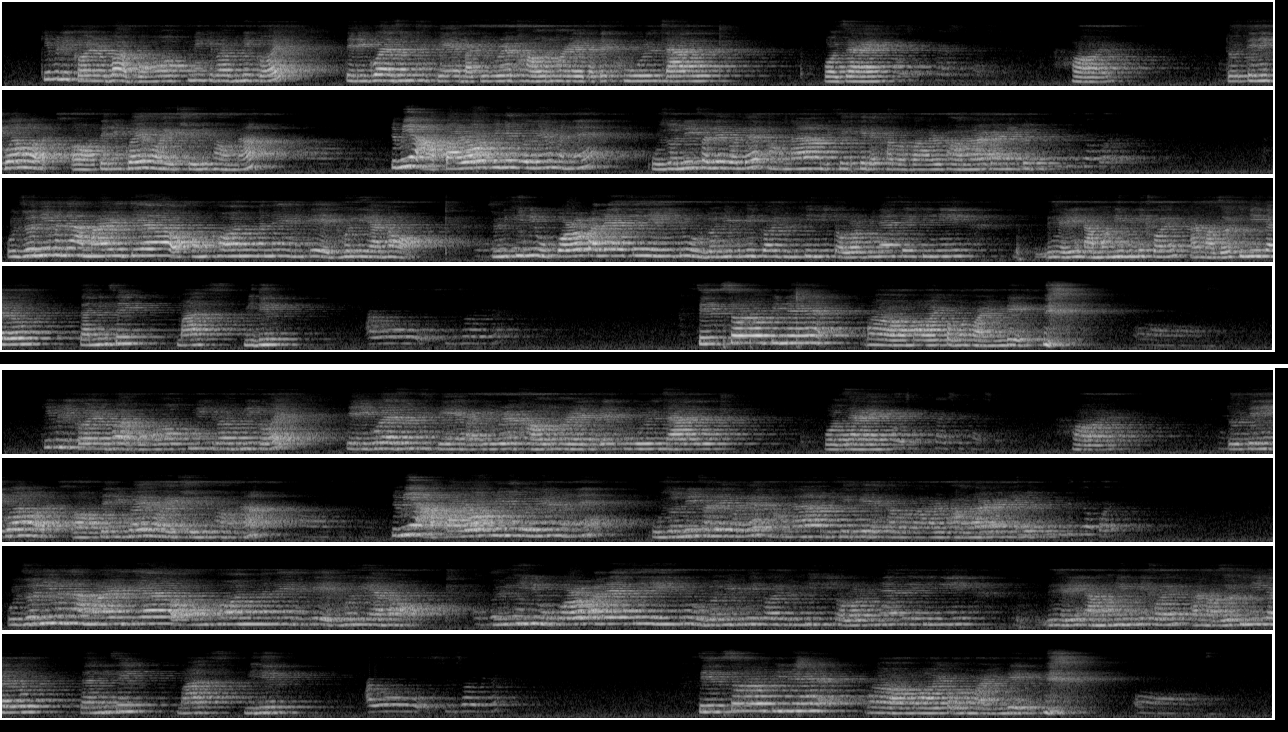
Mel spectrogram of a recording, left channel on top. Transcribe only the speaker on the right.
চাইছো চাইছো চাইছো
চাইছো
অঁ', চাইছোঁ।
আপাৰক
উজনি বুলি কিয় কয়?
এঢলীয়া
মানে
অ শিলচৰ যাবি নে
অঁ,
